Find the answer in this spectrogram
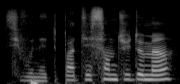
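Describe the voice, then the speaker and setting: A woman reading the part of a rough, violent Prussian army officer, giving curt and commanding orders in a raised voice. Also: medium pitch, normal speed, no room sound, studio quality, natural voice. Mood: harsh, commanding.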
